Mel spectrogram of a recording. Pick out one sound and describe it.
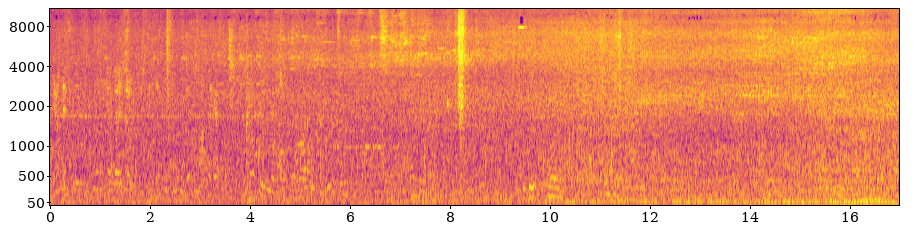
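Footsteps tap on a pavement outdoors.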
